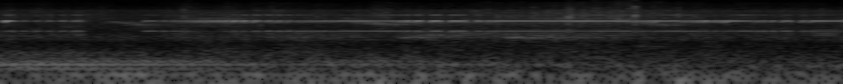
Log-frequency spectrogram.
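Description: Metal detector sounding a steady high-pitched tone, broken briefly just after the start, as it signals a buried metal target in the dig hole.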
